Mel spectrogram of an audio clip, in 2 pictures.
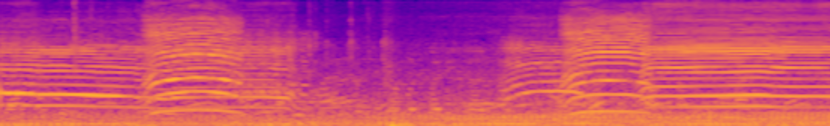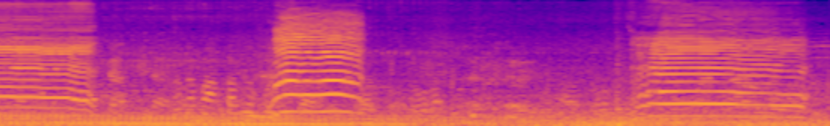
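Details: Baby goat screaming in loud, strained bleats with a wavering pitch. Four cries of about one second each, spaced irregularly, over a steady low rumble of background noise.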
